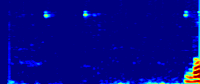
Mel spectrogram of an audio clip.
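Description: Near silence with a few faint clicks in the first second and a low rumble, then a woman's voice begins a greeting near the end.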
